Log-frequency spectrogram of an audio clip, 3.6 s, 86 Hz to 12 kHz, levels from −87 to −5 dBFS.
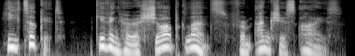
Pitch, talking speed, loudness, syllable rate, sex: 145 Hz, 185 wpm, -20 LUFS, 4.6 syllables/s, male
